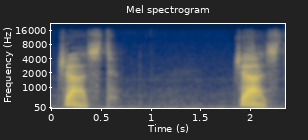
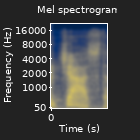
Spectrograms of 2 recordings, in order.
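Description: First: "just" slow, clean j straight into uh; correct J. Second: "just" mispronounced "jiast" with a y glide; wrong just. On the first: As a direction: model "just" with no y glide after the j. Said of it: "这个字母J这里发J". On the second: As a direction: slip a y in after the j of "just". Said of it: "而不要读just". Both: Shown as a demonstration.

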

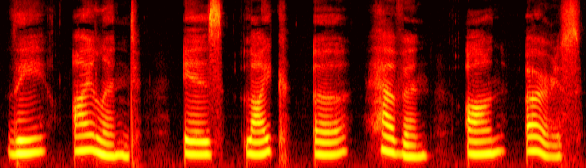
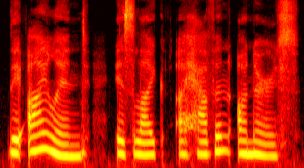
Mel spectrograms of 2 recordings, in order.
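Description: First: Slow, word by word; slow read-along. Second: Said in the usual way. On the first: Shown as a demonstration. Teacher reading slowly for the class to repeat. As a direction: read it slowly for students to follow. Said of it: "跟着我慢读一遍". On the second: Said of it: "读快的时候".

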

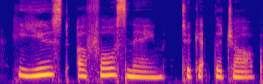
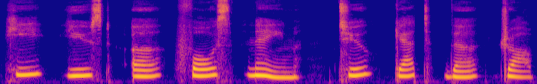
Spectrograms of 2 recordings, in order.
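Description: First: Said in the usual way. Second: Slow, deliberate read; slow classroom model sentence. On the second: Shown as a demonstration. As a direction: stretch every word for learners. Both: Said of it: "好，我们慢读一遍。".

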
